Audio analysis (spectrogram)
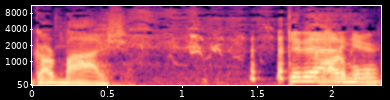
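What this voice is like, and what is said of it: Mock French chef voice. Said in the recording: “like a French chef ... this is his French chef impersonation”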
